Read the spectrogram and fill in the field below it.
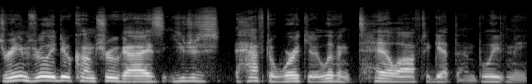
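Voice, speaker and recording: At a moderate pace, the voice comes through with a dry sound, no echo and a quiet background. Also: man. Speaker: car audio hobbyist vlogger. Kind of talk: casual vlog chat. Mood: earnest, grateful. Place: car. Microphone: phone near.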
